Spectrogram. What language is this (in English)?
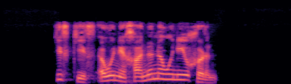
Kabyle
